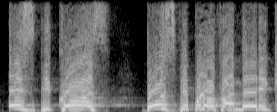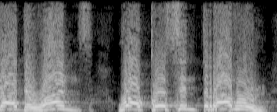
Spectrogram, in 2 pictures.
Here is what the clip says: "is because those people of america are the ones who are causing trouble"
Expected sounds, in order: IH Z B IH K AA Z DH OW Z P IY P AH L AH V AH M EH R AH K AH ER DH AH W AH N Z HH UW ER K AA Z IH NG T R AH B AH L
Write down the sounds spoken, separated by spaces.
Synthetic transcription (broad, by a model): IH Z B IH K AA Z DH OW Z P IY P AH L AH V AH M EH R AH K AH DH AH W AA N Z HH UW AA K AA S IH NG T R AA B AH L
